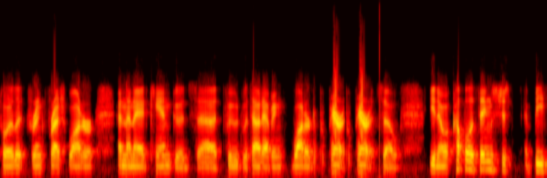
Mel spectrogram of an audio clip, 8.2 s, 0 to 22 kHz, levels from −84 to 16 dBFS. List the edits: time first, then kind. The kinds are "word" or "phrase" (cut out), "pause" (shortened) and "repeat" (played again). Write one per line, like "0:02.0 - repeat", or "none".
0:03.3 - phrase
0:05.2 - repeat
0:06.4 - word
